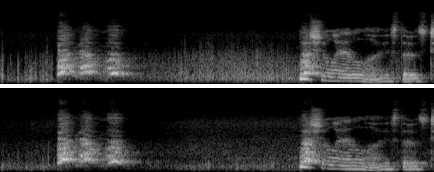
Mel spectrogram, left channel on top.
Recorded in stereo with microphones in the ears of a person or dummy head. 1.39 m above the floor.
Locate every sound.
0.6 s a dog barking: 20° left (ahead or behind), 1.9 m
3.0 s a woman speaking: 55° left (ahead or behind), 1.2 m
